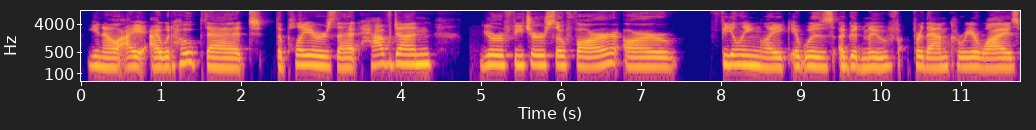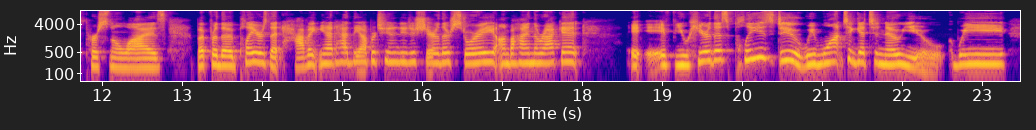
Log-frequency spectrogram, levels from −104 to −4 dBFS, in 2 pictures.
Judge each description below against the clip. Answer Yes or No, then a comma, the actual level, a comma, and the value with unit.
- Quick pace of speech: No, average, 160 wpm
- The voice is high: Yes, high, 195 Hz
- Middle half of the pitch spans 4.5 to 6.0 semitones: Yes, average, 5.0 semitones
